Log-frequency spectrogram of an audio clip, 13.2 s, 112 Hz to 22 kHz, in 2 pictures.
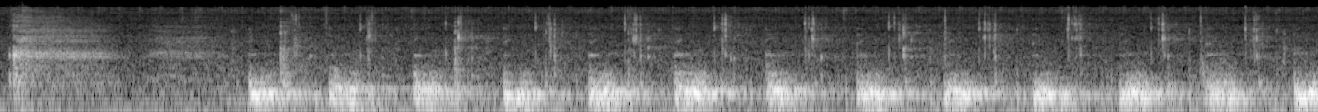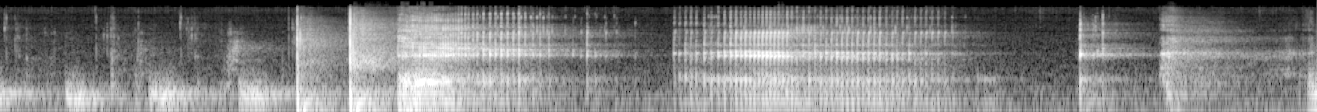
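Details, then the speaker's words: Man performing deliberate "mega burps": a long run of rapid, rhythmic, low croaking belches, then a couple of louder drawn-out burps; voluntary belching. "It's here. Today I'm going to be doing 15 mega burps."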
